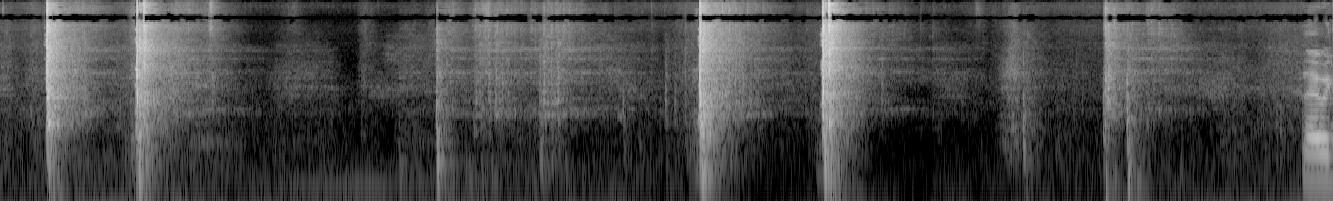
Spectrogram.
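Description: A mallet striking a manual flooring nailer, driving nails through the edge of solid wood parquet boards to pull the joint tight and close a gap between them. About six sharp blows land at uneven intervals.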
